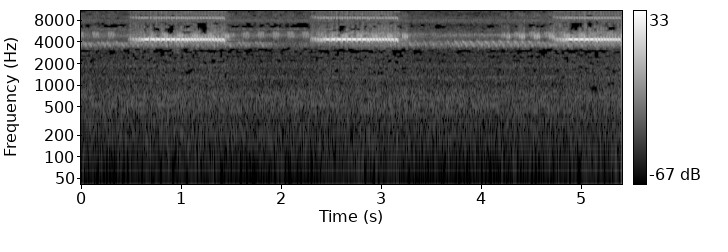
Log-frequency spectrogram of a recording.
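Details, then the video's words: Insects calling, likely crickets: loud high trilled bursts about a second long, roughly every two seconds, with a softer pulsing chirp between them; no other sounds. "the sound of insects"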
